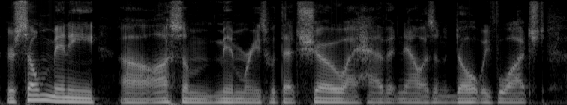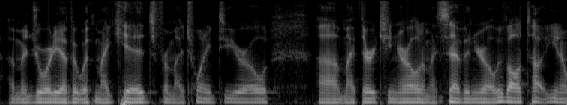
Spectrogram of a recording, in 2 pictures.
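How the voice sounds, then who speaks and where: Forties Texan male host, low voice, chatty rambler, dry close-mic home studio. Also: smooth, no room sound. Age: 40s. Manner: rambling, chatty, frequent restarts and fillers. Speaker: podcast host. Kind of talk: casual solo video commentary. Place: small home studio room. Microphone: boom-mounted studio mic close up.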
